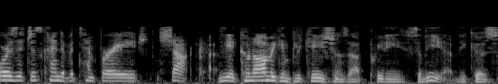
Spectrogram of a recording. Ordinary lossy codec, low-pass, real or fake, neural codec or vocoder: MP3, 24 kbps; 7.2 kHz; fake; codec, 16 kHz, 16 kbps, FreqCodec, smaller model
